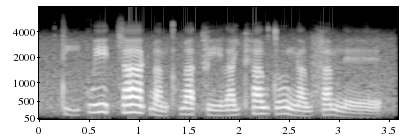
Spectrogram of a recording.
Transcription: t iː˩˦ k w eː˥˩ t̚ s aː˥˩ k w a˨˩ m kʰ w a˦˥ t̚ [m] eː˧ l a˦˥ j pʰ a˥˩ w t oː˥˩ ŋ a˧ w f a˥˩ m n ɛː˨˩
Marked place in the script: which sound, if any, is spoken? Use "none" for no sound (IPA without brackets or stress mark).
f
